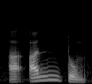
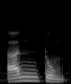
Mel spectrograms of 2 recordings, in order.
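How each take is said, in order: First: The word starts with two clear glottal catches. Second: The word starts with a single glottal catch. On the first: The speaker calls it right. "jelas dua dua hamzah di sini" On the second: The speaker calls it wrong. "Jangan antum"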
